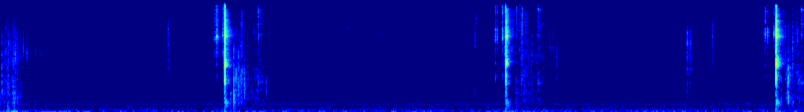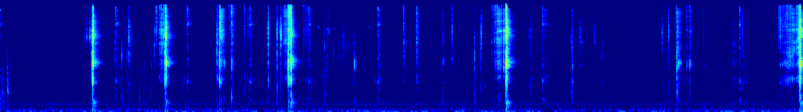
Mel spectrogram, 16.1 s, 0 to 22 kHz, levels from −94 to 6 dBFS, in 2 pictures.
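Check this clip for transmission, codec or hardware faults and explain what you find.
Nothing here points to a problem with how the audio was sent, encoded or played back, so there's nothing to flag.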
